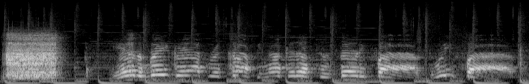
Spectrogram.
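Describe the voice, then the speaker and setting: High-pitched man on CB radio. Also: expressive, a little slow. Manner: slangy, joking. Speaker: CB radio operator. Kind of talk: CB radio banter. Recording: CB radio transmission, music behind.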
